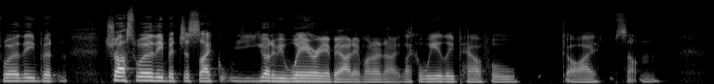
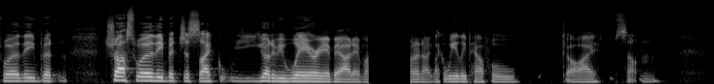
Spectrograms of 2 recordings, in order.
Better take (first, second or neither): first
